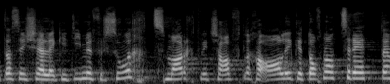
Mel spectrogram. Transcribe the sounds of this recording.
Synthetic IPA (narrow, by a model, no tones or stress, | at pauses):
d̥ɑsɪʃəlɛɡit̪iːməfəɾsuəχt͡smɑɾktʋɪtʃɑftləχəʔɑːlɪɡəd̥ɔχnɔt͡srɛt̪ːə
